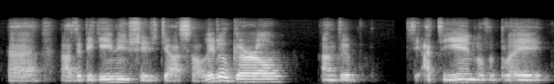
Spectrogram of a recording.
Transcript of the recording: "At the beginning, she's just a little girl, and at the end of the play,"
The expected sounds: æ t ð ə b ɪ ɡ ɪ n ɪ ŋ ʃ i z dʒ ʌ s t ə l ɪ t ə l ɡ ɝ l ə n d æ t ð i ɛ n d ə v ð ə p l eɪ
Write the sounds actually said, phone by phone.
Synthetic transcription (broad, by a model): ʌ t ð ə b ɪ ɡ ɪ n ɪ ŋ ʃ i z dʒ ʌ s t ə l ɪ t l ɡ ɝ l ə n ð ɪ t ð i ɛ n d ə v ð ə p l eɪ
